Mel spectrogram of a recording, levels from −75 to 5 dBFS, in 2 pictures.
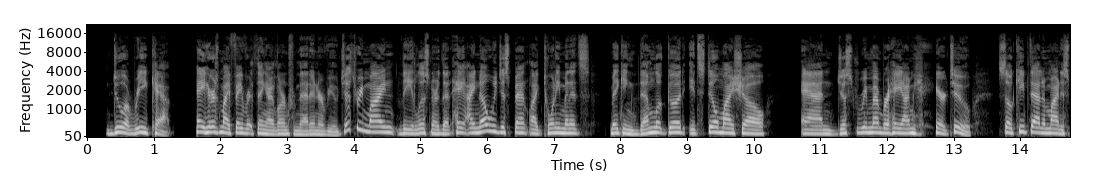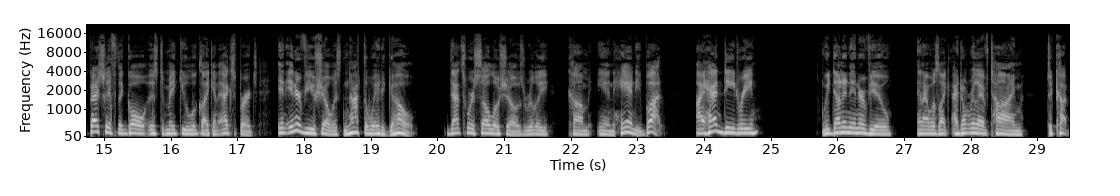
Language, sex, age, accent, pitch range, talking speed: English, male, 40-59, American, 130-160 Hz, 195 wpm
